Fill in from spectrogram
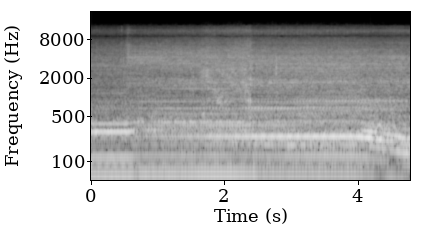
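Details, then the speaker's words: Mini-excavator hydraulics test after fixing the engine running issue, one-way valve not yet replaced: steady engine drone with an even pump tone and no relief-valve squeal; normal hydraulic operation. "she appears to be working great hey fix the uh the running issue and everything else to follow all right not going into relief so that's a good sign"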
